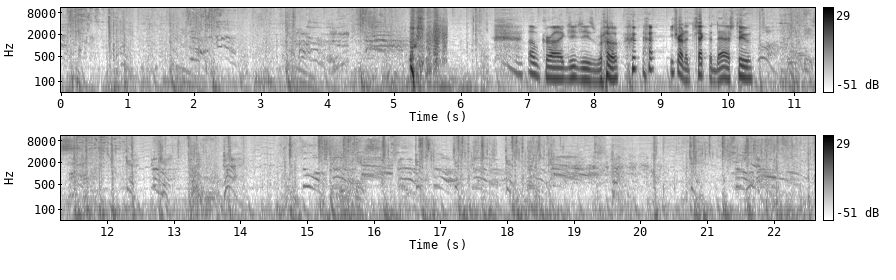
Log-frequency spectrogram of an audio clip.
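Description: Punches and kicks thud and smack in a video game fight.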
